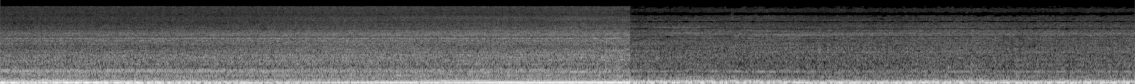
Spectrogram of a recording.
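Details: 1987 Camaro Z28 V8 revived after nearly 30 years parked, running with alternator belt removed and only water pump driven, timing only rough set: steady even low V8 idle rumble, no knocks, ticks or misses; good oil pressure, healthy idle.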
